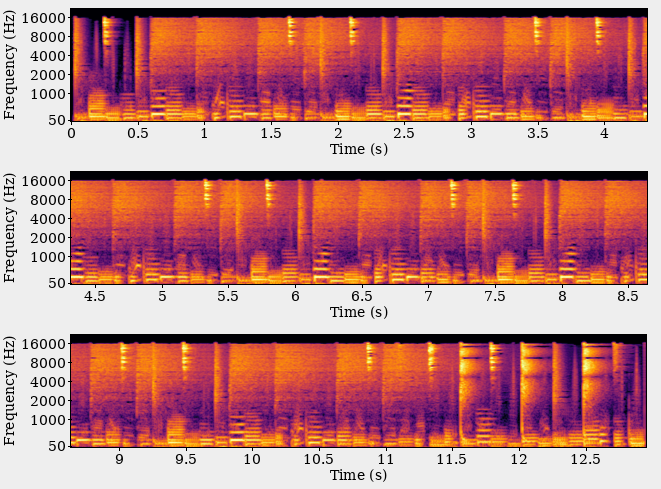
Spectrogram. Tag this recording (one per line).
audio-library
background-music
download-background-music
download-free-music
download-music
electronic-music
free-music
free-music-download
free-music-to-use
free-vlogging-music
loops
music
music-for-videos
music-for-vlog
music-loops
prism
sbt
syntheticbiocybertechnology
vlog
vlogger-music
vlogging-music
vlog-music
